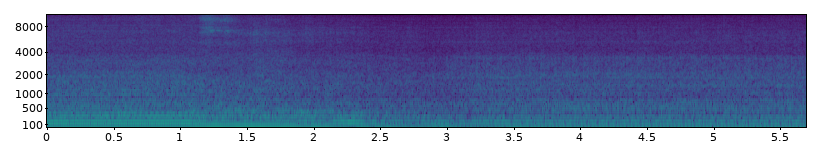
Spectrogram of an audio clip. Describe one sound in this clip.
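A diesel engine on a sawmill runs with a steady low rumble, its pitch dropping partway through.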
